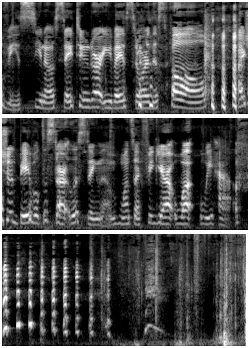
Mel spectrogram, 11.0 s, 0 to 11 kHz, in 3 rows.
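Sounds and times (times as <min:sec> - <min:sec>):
woman laughing: 0:02.0 - 0:04.0, 0:07.2 - 0:09.8.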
